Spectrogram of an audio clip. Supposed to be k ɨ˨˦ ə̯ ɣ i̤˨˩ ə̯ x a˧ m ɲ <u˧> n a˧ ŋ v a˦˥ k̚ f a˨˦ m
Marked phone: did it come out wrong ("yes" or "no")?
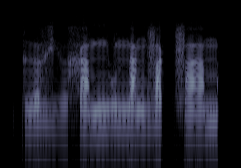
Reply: no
